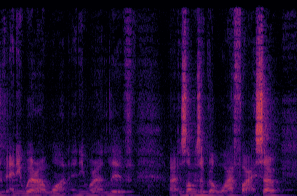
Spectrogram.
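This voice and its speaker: A man talks very fast in a fairly high, monotone voice. Room echo is audible, and background noise is noticeable. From Australia, Sydney. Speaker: vlogger and music producer. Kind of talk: casual vlog. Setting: at home in Thailand. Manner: casual, many fillers.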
